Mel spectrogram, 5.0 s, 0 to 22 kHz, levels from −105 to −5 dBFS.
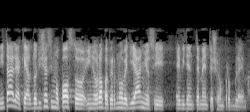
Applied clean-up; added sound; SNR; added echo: none; none; none; none.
